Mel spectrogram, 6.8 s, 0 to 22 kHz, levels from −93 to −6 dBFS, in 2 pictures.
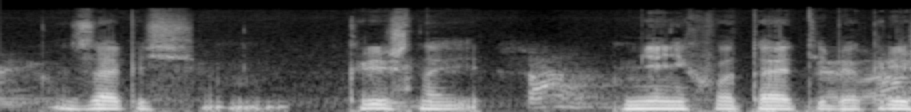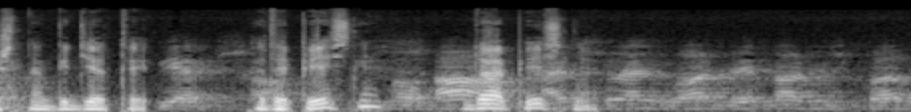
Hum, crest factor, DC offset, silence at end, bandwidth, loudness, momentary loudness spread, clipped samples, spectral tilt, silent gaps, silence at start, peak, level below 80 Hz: none; 16 dB; under 0.1%; 0 s; 15.5 kHz; -21 LUFS; 16 LU; under 0.1%; -6 dB/octave; none; 0 s; -4 dBFS; -42 dBFS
